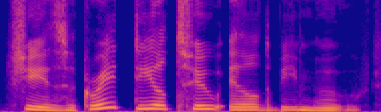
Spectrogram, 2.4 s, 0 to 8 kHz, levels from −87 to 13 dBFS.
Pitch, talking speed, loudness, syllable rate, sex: 205 Hz, 250 wpm, -17 LUFS, 4.9 syllables/s, female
